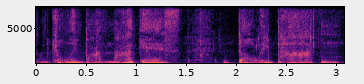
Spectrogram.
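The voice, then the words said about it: Imitates another person's voice. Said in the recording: “best impression of Dan Wootton saying”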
